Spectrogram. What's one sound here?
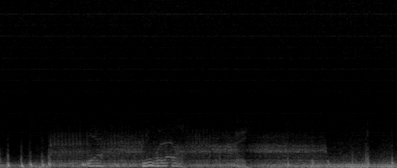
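A man speaks cheerfully, close by.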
